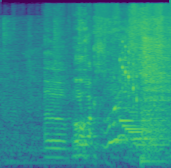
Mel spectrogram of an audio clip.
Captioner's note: Hahaha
